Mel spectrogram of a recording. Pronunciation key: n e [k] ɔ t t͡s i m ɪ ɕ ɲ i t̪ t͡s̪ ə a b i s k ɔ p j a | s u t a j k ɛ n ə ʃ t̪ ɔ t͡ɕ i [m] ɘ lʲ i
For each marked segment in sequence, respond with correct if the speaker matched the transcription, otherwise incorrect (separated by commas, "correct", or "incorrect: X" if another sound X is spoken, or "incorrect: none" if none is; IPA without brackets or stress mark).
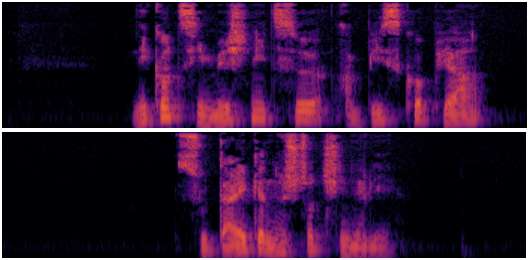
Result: correct, incorrect: n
